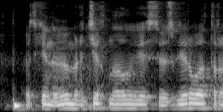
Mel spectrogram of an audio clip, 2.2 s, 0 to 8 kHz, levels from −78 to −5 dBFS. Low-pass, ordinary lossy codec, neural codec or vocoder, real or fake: none; none; none; real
